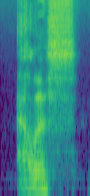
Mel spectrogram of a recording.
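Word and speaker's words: Ales: In 1891, Antonio Gramsci is born in Alice. Is that? – Yeah, that's okay. – Spelled like Ailes, province of Cagliari, Sardinia, on the 22nd of January, fourth of seven children.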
